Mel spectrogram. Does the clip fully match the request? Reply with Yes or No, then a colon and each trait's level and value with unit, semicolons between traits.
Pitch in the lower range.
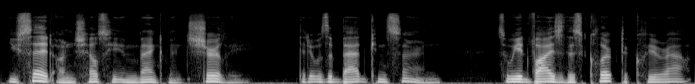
Yes: low, 110 Hz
